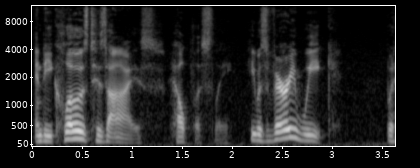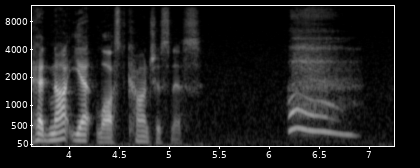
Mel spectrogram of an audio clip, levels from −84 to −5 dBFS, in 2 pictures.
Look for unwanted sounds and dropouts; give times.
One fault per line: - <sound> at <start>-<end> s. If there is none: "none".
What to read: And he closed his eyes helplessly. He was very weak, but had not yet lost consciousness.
- sigh at 6.2-7.0 s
